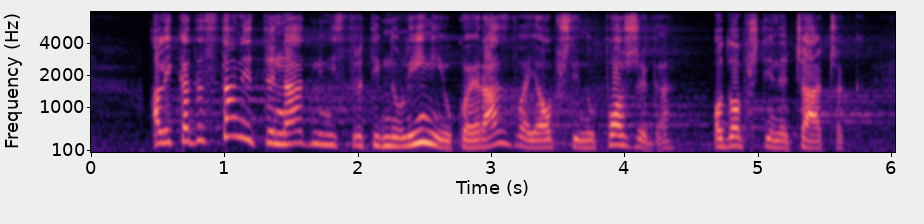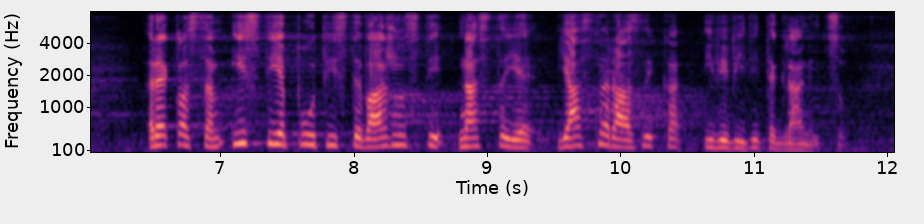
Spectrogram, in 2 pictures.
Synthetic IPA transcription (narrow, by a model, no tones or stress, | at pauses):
alikad̪ast̪anet̪e̞naad̪minist̪ɾat̪iʋnuliːnijukojaɾazd̪ʋajao̞pʃt̪inupo̞ʒeɡa | od̪o̞pʃt̪inet͡ʂaːt͡ʃak | ɾeklˠasamist̪ijepuːt̪ist̪e̞ʋaːʒnost̪inast̪aje̞jasnaɾaːzlikaiʋiʋid̪it̪e̞ɡɾa̰nḭt̪su̥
